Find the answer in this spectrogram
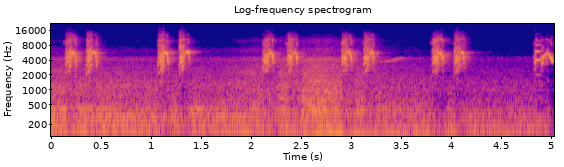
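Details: Long-tailed shrike in energetic song with borrowed prinia and kingfisher phrases, giving harsh, high, paired notes in short bursts roughly once a second, with faint hiss and low hum behind.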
